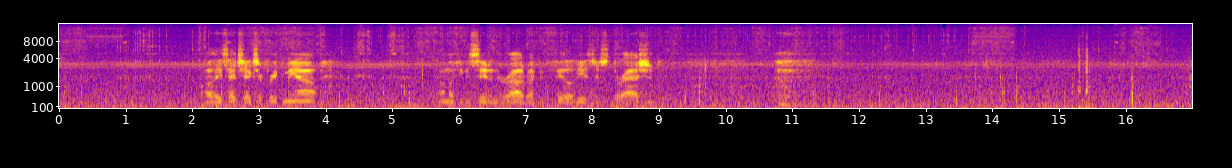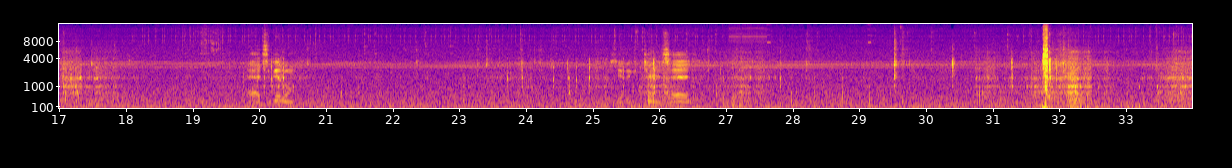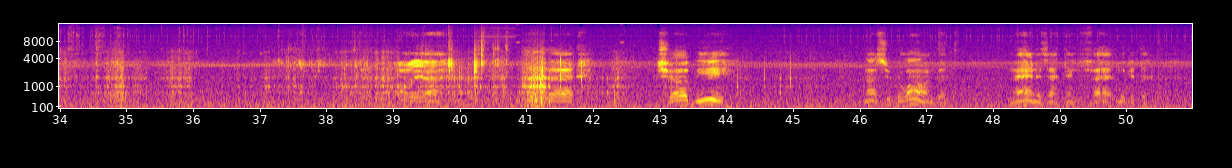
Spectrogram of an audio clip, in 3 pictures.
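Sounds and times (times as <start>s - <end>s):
clicks and knocks of gear: 36.6s - 42.6s.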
